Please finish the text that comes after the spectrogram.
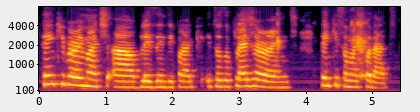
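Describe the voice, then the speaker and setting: A woman's voice: medium pitch, moderate pace, sharp tone, a little hiss or hum. Effusive woman hosting a casual live stream. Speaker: host of a live online relationship panel.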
